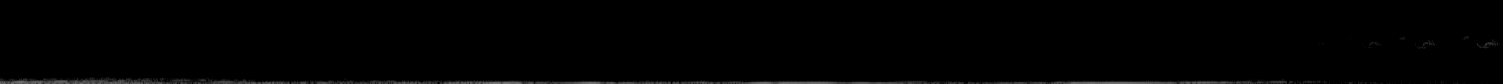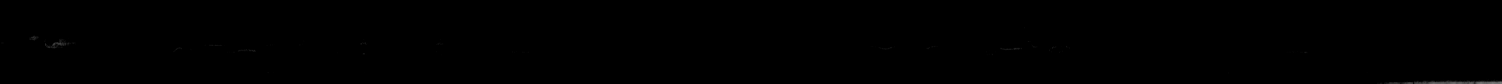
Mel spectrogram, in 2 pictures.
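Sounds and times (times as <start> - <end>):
faint birdsong chirps: 12.8 - 30.0.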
